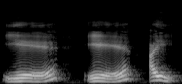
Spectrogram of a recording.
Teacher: ಕಂಠ ಮತ್ತು ತಾಲವ್ಯ ಎರಡರ ಮೂಲಕನು ಉಚ್ಚಾರ ಆಗುತ್ತವೆ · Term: ಕಂಠ ತಾಲವ್ಯ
